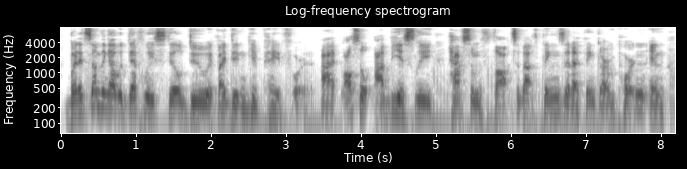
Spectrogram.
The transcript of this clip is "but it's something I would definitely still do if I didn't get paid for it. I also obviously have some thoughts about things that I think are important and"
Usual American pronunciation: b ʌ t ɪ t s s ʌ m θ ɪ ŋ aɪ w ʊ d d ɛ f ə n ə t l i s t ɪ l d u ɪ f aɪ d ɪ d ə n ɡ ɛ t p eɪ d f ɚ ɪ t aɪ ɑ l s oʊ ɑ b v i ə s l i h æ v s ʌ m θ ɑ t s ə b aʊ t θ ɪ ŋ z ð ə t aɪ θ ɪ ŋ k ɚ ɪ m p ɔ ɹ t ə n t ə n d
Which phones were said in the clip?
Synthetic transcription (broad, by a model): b ʌ t ɪ t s s ʌ m θ ɪ ŋ aɪ w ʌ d d ɛ f ə n ə t l i s t ɪ l d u ɪ f aɪ d ɪ d n ɡ ɛ t p eɪ d f ɚ ɪ t aɪ ɑ l s oʊ ɑ b v i ə s l i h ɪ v s ʌ m θ ɑ t s ə b aʊ t θ ɪ ŋ z ð ə t aɪ θ ɪ ŋ k ɚ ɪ m p ɔ ɹ t n t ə n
